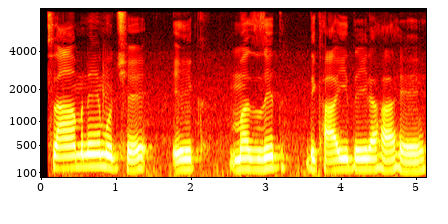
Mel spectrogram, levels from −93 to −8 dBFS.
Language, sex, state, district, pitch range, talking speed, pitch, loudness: Hindi, male, Bihar, Kaimur, 135-160 Hz, 95 wpm, 140 Hz, -13 LUFS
